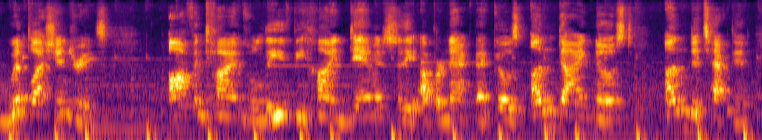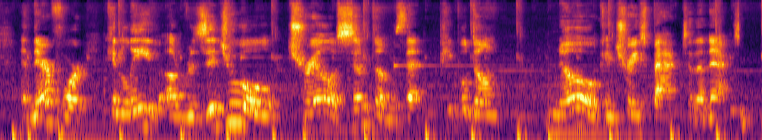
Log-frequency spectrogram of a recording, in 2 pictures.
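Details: Adult male speaker; typical speech.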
